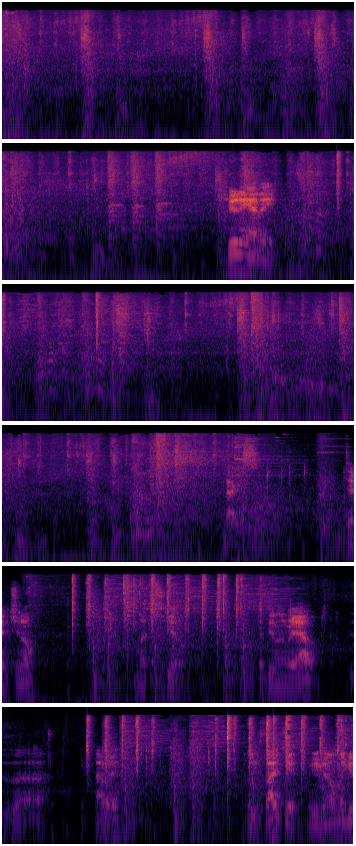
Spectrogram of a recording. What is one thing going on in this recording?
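Game combat sounds of slashing and magic blasts ring out.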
